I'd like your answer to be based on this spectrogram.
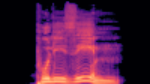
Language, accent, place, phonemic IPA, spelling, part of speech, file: German, Germany, Berlin, /polyˈzeːm/, Polysem, noun, De-Polysem.ogg
- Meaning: polyseme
